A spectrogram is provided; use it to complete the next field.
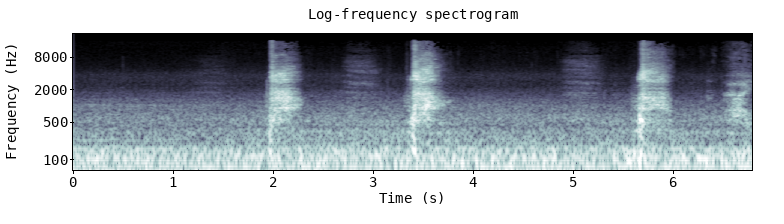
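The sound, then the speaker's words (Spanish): Three sharp sneezes burst out a second or two apart, loud, from a person driving a car, over the steady low rumble of the car interior, with a few quieter breaths in between. “Voy a estornudar.”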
